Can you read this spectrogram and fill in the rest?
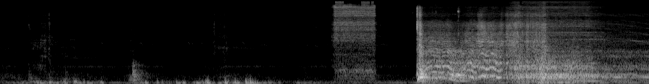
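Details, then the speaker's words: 1978 Mercury Marquis Brougham 400 parts car that sat for years, fed from a gas can by hose with choke sticking; weak cranking attempts, then it catches with a rough, uneven roar that sputters instead of idling: sputtering start. "so I'm going to put the hose back in the gas can now I bet we got fire wants to run that choke is still sticking"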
